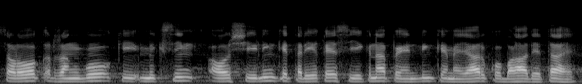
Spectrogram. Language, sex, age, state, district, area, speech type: Urdu, male, 18-30, Uttar Pradesh, Saharanpur, urban, spontaneous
